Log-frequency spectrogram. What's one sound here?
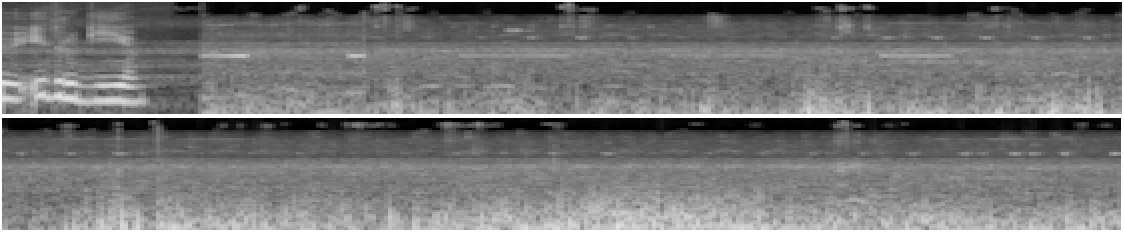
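A heavy dump truck engine rumbles in the distance.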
